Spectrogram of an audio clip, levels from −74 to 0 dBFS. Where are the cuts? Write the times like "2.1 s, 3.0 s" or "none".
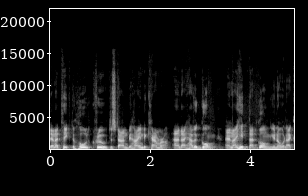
2.4 s, 3.4 s

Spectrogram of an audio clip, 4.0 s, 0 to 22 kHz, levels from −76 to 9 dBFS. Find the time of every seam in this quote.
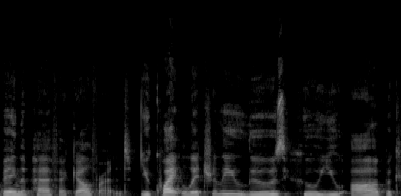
1.2 s

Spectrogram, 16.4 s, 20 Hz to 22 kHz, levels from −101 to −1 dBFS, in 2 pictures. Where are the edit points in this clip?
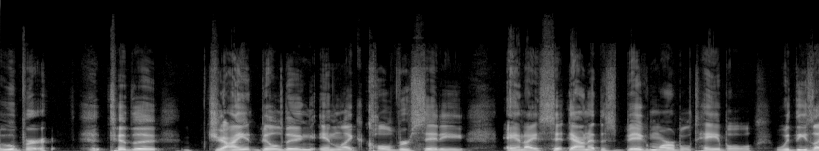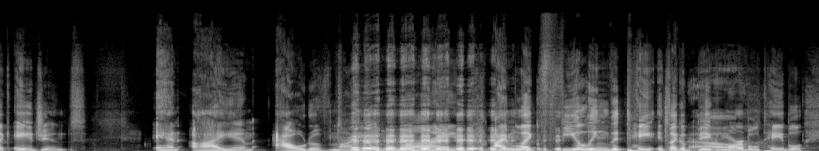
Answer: none

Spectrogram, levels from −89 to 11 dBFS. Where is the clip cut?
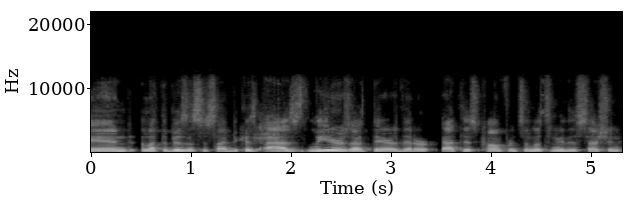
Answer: none

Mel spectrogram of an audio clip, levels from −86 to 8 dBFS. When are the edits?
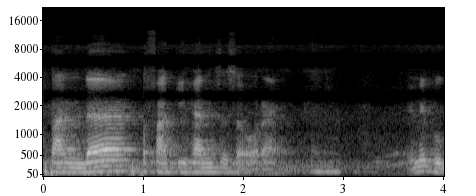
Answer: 1.1 s

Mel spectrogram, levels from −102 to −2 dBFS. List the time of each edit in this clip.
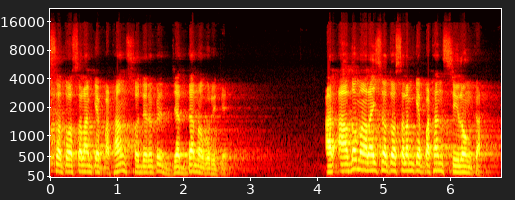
none

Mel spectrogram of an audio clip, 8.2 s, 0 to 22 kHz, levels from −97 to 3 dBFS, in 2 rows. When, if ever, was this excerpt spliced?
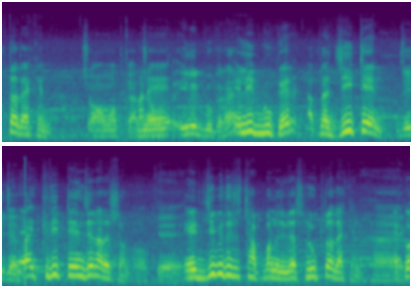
4.3 s

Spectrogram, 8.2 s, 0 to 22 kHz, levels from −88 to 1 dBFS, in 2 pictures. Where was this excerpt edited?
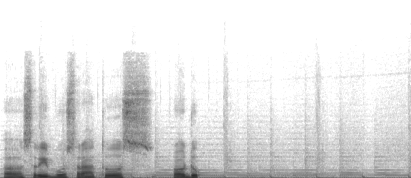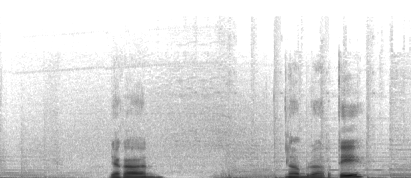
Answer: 2.0 s, 5.1 s

